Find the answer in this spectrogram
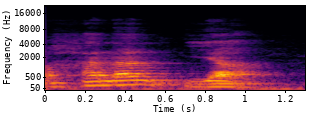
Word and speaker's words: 하난: 여러분 다니엘 그다음에 미사엘 그다음에 하난 하난입니다. 정확한 발음 하난 그다음에 아자르야 이름에 뭐가 들어가요?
